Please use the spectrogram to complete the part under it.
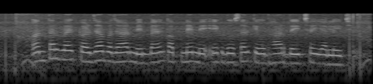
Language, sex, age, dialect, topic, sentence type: Magahi, male, 18-24, Western, banking, statement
